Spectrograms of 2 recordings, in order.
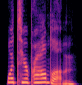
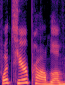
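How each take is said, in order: First: It is said in a mild, puzzled tone. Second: It is said in a rude, aggressive tone. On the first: The speaker wonders why the listener did that. "sometimes we just say this in a way like, oh, like, why would you do that?" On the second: The listener is behaving badly or rudely. "people will say this in a rude way"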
